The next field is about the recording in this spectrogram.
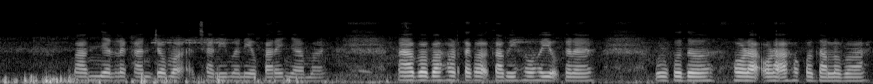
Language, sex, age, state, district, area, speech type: Santali, female, 30-45, West Bengal, Jhargram, rural, spontaneous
